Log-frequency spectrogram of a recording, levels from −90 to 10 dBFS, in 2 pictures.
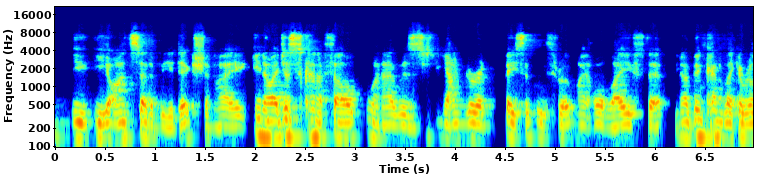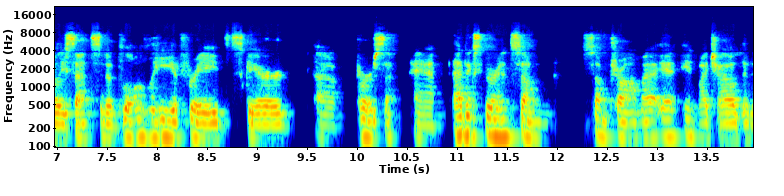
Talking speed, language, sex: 215 wpm, English, male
